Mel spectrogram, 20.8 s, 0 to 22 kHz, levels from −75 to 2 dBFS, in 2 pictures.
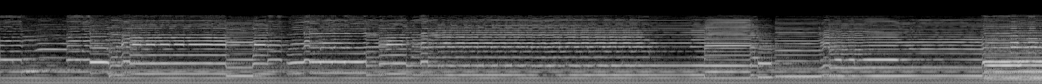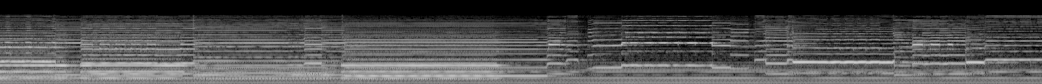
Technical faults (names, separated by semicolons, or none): none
